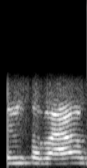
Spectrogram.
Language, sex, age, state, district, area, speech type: Hindi, female, 60+, Uttar Pradesh, Azamgarh, rural, conversation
